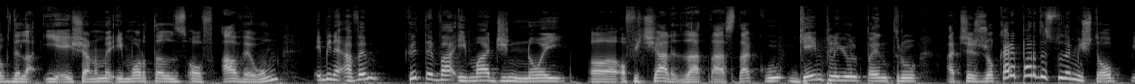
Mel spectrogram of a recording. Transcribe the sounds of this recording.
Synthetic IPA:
okd̪e̞la̰jejʃianume̞ʔimo̞rt̪əlzo̞faveum | ejbine̞ʔave̞m | kɨt̪e̞vaʔimad͡ʒinʲno̞jəo̞fit͡ʃialed̪ed̪at̪aast̪akuɡejmplejulpe̞nt̪ɾu | at͡ʃest̪ʒo̞kːaɾe̞pard̪est̪uld̪e̞miʃt̪o̞

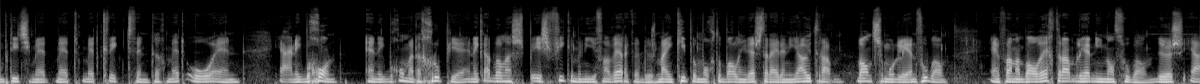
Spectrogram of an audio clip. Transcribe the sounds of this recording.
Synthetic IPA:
ompə̥tisimɛtmɛtmɛtkʰʋɪk̚tʰʋɪntəxmɛtʰoːɛnjaɛnɪɡ̚bəxonɛnɪk̚bəxonmɛtənxrupʰjəɛnɪkhatʋɛlˠənspeːsifikəmaniərfɔnʋɛrkəndøsmɛjnkipərmoxtəbɑlˠɪnʋɛtstrɛjdəniœɥtrɑpən̩ʋɑntsəmutəlɪənənfut̚bɑlˠən | ɛnfɔnənbɑlˠʋɛxtrɑpən̩lɪəntnimɑntfut̚bɑlˠəndøsja

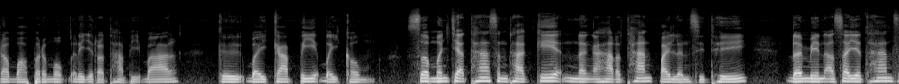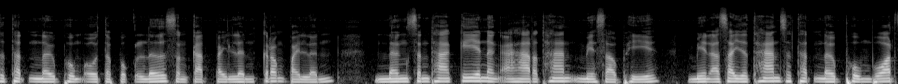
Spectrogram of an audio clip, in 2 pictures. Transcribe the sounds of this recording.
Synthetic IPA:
rɔɓɑhprɑmuk̚riəc̚rŏət̪ʰːaːpʰiɓaːl | kɨːɓəjkaːpiəɓəjkom | soːmɓɑɲt͡ɕɛ̆əʔt̪ʰaːsɑnt̪ʰaːkiənɨŋʔaːɦaːɾt̪ʰaːnpajlɨnsiːt̪ʰiː | ɗaɛlmiənʔasajjat̪ʰaːnsat̪ʰɨt̪̚nɨwpʰuːmʔoːt̪ʰːapuk̚ləːsɑŋkat̪̚pajlɨnkroŋpajlɨn | nɨŋsɑnt̪ʰaːkiənɨŋʔa̰ːɦaːɾt̪ʰaːnmiəhsawpʰiə | miənʔasajjat̪ʰaːnsat̪ʰət̪̚nɨwpʰuːmʋŏət̪̚

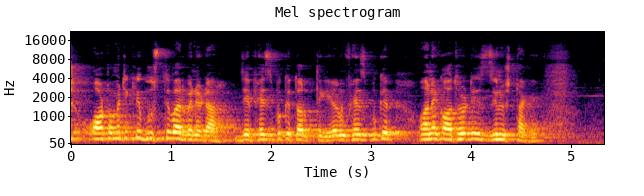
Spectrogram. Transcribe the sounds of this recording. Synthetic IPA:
ɔʈomɛʈiklibud͡ʑʱt̪epaɾbeneʈad͡ʑefesbukeɾt̪ɔɾop̚t̪ʰekekaɾonfʰesbukeɾɔnekɔt̪ʰoɾiʈid͡ʑiniʃt̪ʰake

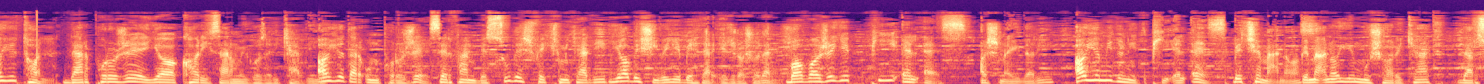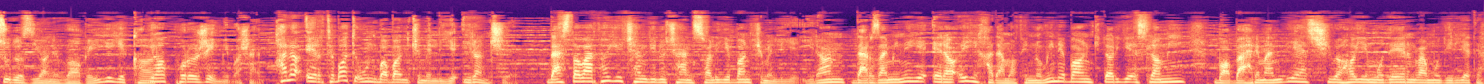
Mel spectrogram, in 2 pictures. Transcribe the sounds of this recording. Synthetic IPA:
ɒːjɒːt̪ʰɒːld̪æɾpʰoɾoʒejɒːkʰɒːɾiːsæɾmɔːjeɡozɒːɾiːcʰæ̰ɾd̪ḭːɒːjɒːd̪æɾunpʰoɾoʒese̞ɾfænbe̞suːd̪eʃfe̞cʰɾmiːcʰæɾd̪iːd̪jɒːbe̞ʃiːve̞jebe̞hd̪æɾe̞d͡ʒɾɒːʃo̞d̪ænḛʃbɒːvɒːʒejepʰiːelḛsɒːʃnɒ̰ːiːd̪ɒːɾiːd̪ɒːjɒːmiːd̪uːniːd̪pʰiːʔelesbe̞t͡ʃʰe̞mæ̰ʔnɒ̰ːsbe̞mæʔnɒːjemoʃɒːɾe̞cʰæt̪ʰd̪æɾsuːd̪ozijɒːne̞vɒːɣe̞ijejekʰːɒːɾjɒːpʰoɾoʒeimḭːbɒ̰ːʃæ̰nd̪̥hɒːlɒːʔe̞ɾt̪ʰe̞bɒːt̪ʰe̞uːnbɒːbɒːncʰe̞me̞lːiːjeʔiːɾɒːnt͡ʃʰḭḛ | d̪æst̪ɒːvæɾd̪̥hɒːje̞t͡ʃʰænd̪iːno̞t͡ʃʰænd̪sɒːle̞je̞bɒːncʰeme̞lːiːjḛʔḭːɾɒːnd̪æɾzæmiːne̞jeʔeɾɒːʔe̞je̞xæd̪æmɒːt̪ʰe̞noviːne̞bɒːŋkʰd̪ɒːɾije̞ːslɒːmiː | bɒːbæhɾe̞mænd̪iːæzʃiːveɦɒːje̞mod̪e̞ɾnvæmo̞d̪iːɾijæt̪ʰe

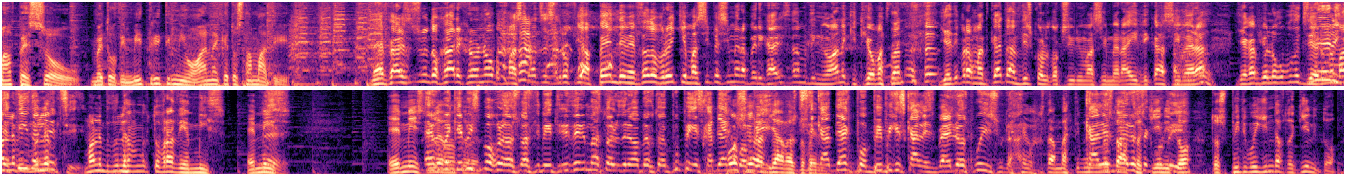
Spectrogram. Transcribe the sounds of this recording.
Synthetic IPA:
ɐpeso̞ṵme̞t̪o̞ðimit̪ɾit̪inioɐnɐce̞t̪o̞st̪ɐmɐt̪ḭ | nɐefxɐɾist̪isume̞t̪o̞xɐɾixɾo̞nopumɐsiɐt̪sesit̪ɾofiʝɐpe̞nd̪emeft̪ɐt̪o̞pɾoicemɐsipe̞sime̞ɾɐpe̞ɾixɐɾist̪eθɐnmt̪inioɐnɐcit̪ço̞mɐst̪ɐnʝɐt̪ipɾɐɣmɐt̪ikɐit̪ɐnðisko̞lo̞t̪oksiðimɐsime̞ɾɐiðikɐsime̞ɾɐʝɐkɐpço̞lo̞ɣopuðe̞ɡzeɾmɐloneit̪leet͡sḭmɐlonepiðulevɐmexɾi̥t̪o̞vɾɐðie̞mise̞mis | emisðulevɐemisipoxneos̬umɐst̪iimit̪ɾiðenimɐst̪ooliðulevɐmexit̪opupiʝeskɐmɲɐepossioɾɐðʝɐvɐzet̪opeðkɐmɲɐek̚po̞mbipiʝeskɐlezmenospuisunɐ̰eɣost̪ɐmɐt̪imuɐzst̪ɐto̞cinit̪o̞t̪o̞spit̪̬imueçʝinet̪ɐft̪o̞cinit̪o̞̰

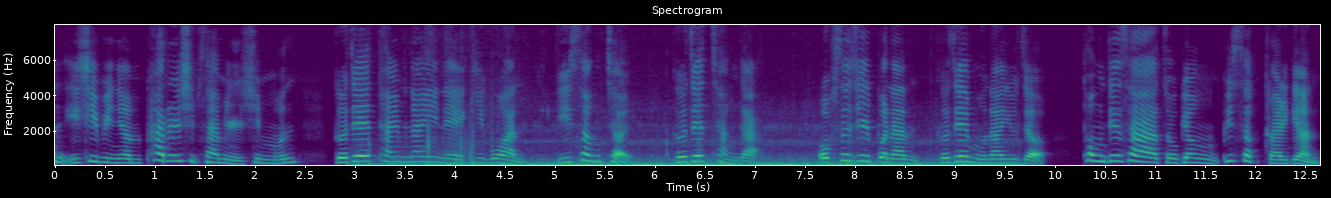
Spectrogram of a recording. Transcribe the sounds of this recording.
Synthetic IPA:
niɕʰibiɲʌnpʰaɾʌɭɕʰip̚s͈amiɭɕʰimːun | kɯd͡ʑetʰaimnaine̞kiɡoɦanisʰʌŋt͡ɕʰʌɭkɯd͡ʑe̞t͡ɕʰaŋɡa̰ʌp̚s͈ʌd͡ʑiɭp͈ʌnankɯd͡ʑemunajud͡ʑʌ | tʰoŋd͡ʑe̞sʰat͡ɕoɡjʌŋpisʰʌk̚p͈aɭɡjʌn

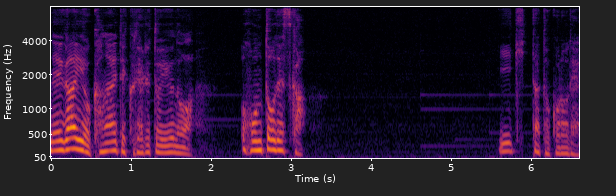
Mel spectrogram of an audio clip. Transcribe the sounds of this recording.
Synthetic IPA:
ne̞ɡaio̞kʰaŋae̞t̪e̞kɯ̟ɾe̞ɾɯ̟t̪o̞jɯ̟ːno̞β̞a | hõ̞nt̪o̞ːd̪e̞sɨ̥ka | iːkʲi̥t̪ːat̪o̞ko̞ɾo̞d̪e̞

